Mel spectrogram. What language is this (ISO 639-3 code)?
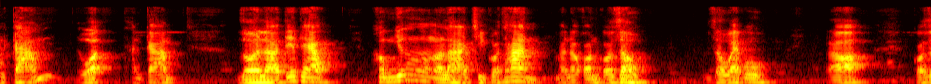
vie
